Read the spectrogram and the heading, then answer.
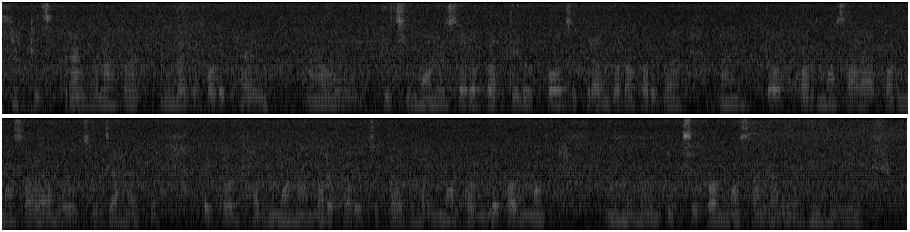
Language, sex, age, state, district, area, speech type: Odia, female, 30-45, Odisha, Ganjam, urban, spontaneous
